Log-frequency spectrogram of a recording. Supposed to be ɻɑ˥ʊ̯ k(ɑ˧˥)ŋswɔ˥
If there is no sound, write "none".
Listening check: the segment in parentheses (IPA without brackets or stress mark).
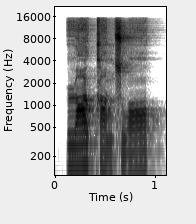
ɑ˥˩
